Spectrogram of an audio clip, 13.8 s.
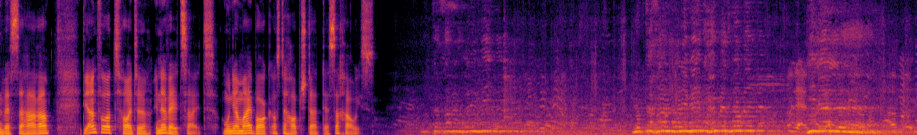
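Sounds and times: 
speech: 0:00.0 - 0:05.7, 0:06.3 - 0:07.6, 0:09.5 - 0:13.7
crowd of spectators at bicycle race in El Aaiún: 0:06.1 - 0:13.7.

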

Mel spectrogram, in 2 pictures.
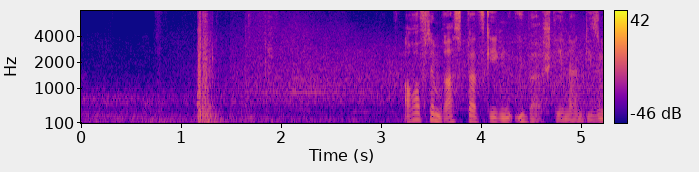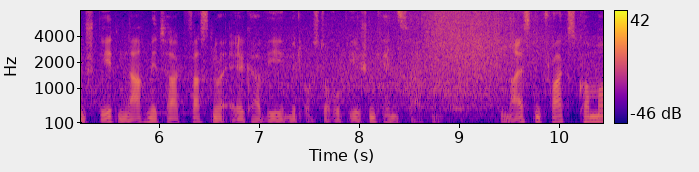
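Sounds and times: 
car door slamming by a motorway: 0:01.2 - 0:01.9
speech: 0:03.2 - 0:10.4.

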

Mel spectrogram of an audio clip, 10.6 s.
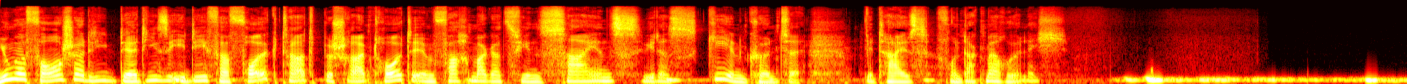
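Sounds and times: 
speech: 0:00.0 - 0:08.7
fin whale song: 0:08.4 - 0:10.5.

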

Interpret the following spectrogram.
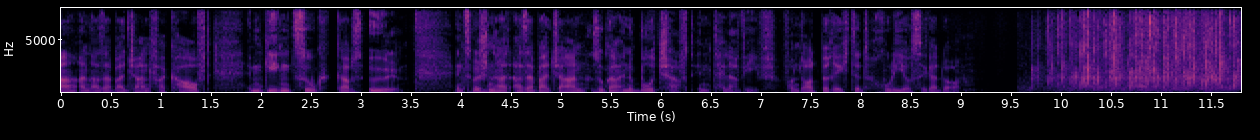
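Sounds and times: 
speech: 0:00.0 - 0:09.9
applause at the opening of Azerbaijan's embassy in Tel Aviv: 0:09.6 - 0:11.7.

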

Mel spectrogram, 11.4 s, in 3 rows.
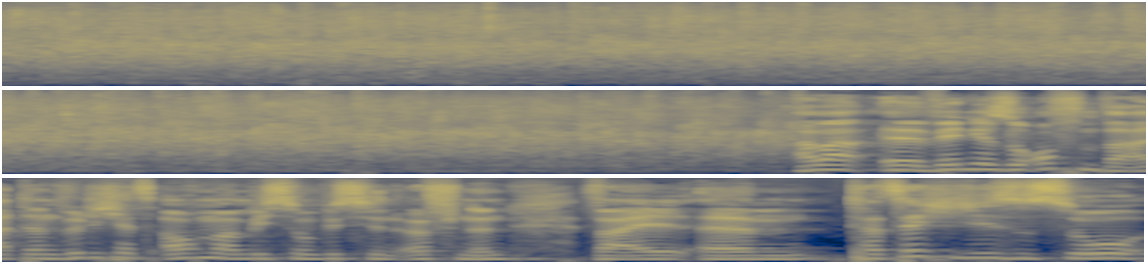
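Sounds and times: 
audience applause: 0:00.0 - 0:06.7
speech: 0:06.5 - 0:11.4.

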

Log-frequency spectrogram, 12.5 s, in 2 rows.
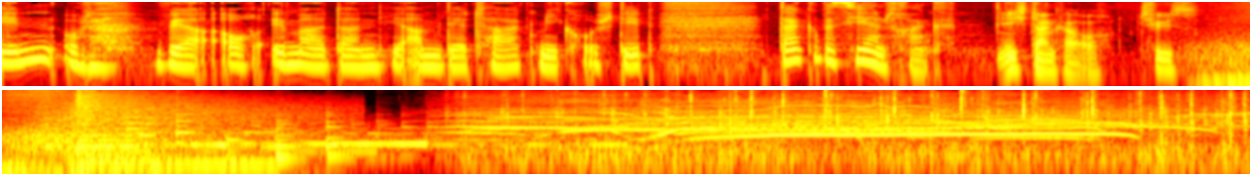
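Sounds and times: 
speech: 0:00.0 - 0:07.0
crowd applause and cheering at airport: 0:08.2 - 0:12.4.

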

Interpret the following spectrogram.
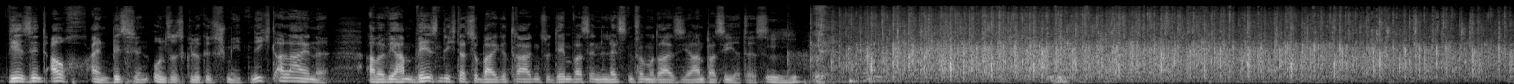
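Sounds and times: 
speech: 0:00.1 - 0:08.6
audience applause: 0:08.1 - 0:15.1.

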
